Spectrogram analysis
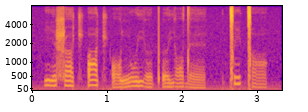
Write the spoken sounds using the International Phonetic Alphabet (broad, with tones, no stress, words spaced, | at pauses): i˧ʂɐ˧t͡ʃʼɑ˦ t͡ʃʼɔ˨ɲu˧jɵ˨ pʼɵ˧jɔ˧dɛ˨ | ǀi˦ǀɑ˨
